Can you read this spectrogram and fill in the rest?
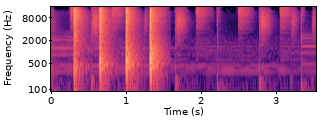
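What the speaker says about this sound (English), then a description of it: "put it in the hole there and then tap it in with a hammer and that'll lock it in place" A hammer taps a metal T-nut into a wooden block, four sharp close strikes followed by several lighter, evenly spaced taps.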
